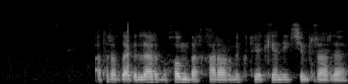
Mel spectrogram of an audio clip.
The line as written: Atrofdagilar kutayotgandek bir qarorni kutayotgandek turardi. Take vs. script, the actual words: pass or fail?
fail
